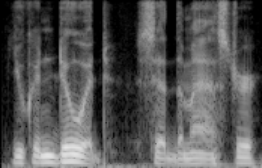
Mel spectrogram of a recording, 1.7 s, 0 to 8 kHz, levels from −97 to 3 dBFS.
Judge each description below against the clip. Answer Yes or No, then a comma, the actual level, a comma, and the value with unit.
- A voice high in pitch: No, very low, 95 Hz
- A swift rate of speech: Yes, fast, 240 wpm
